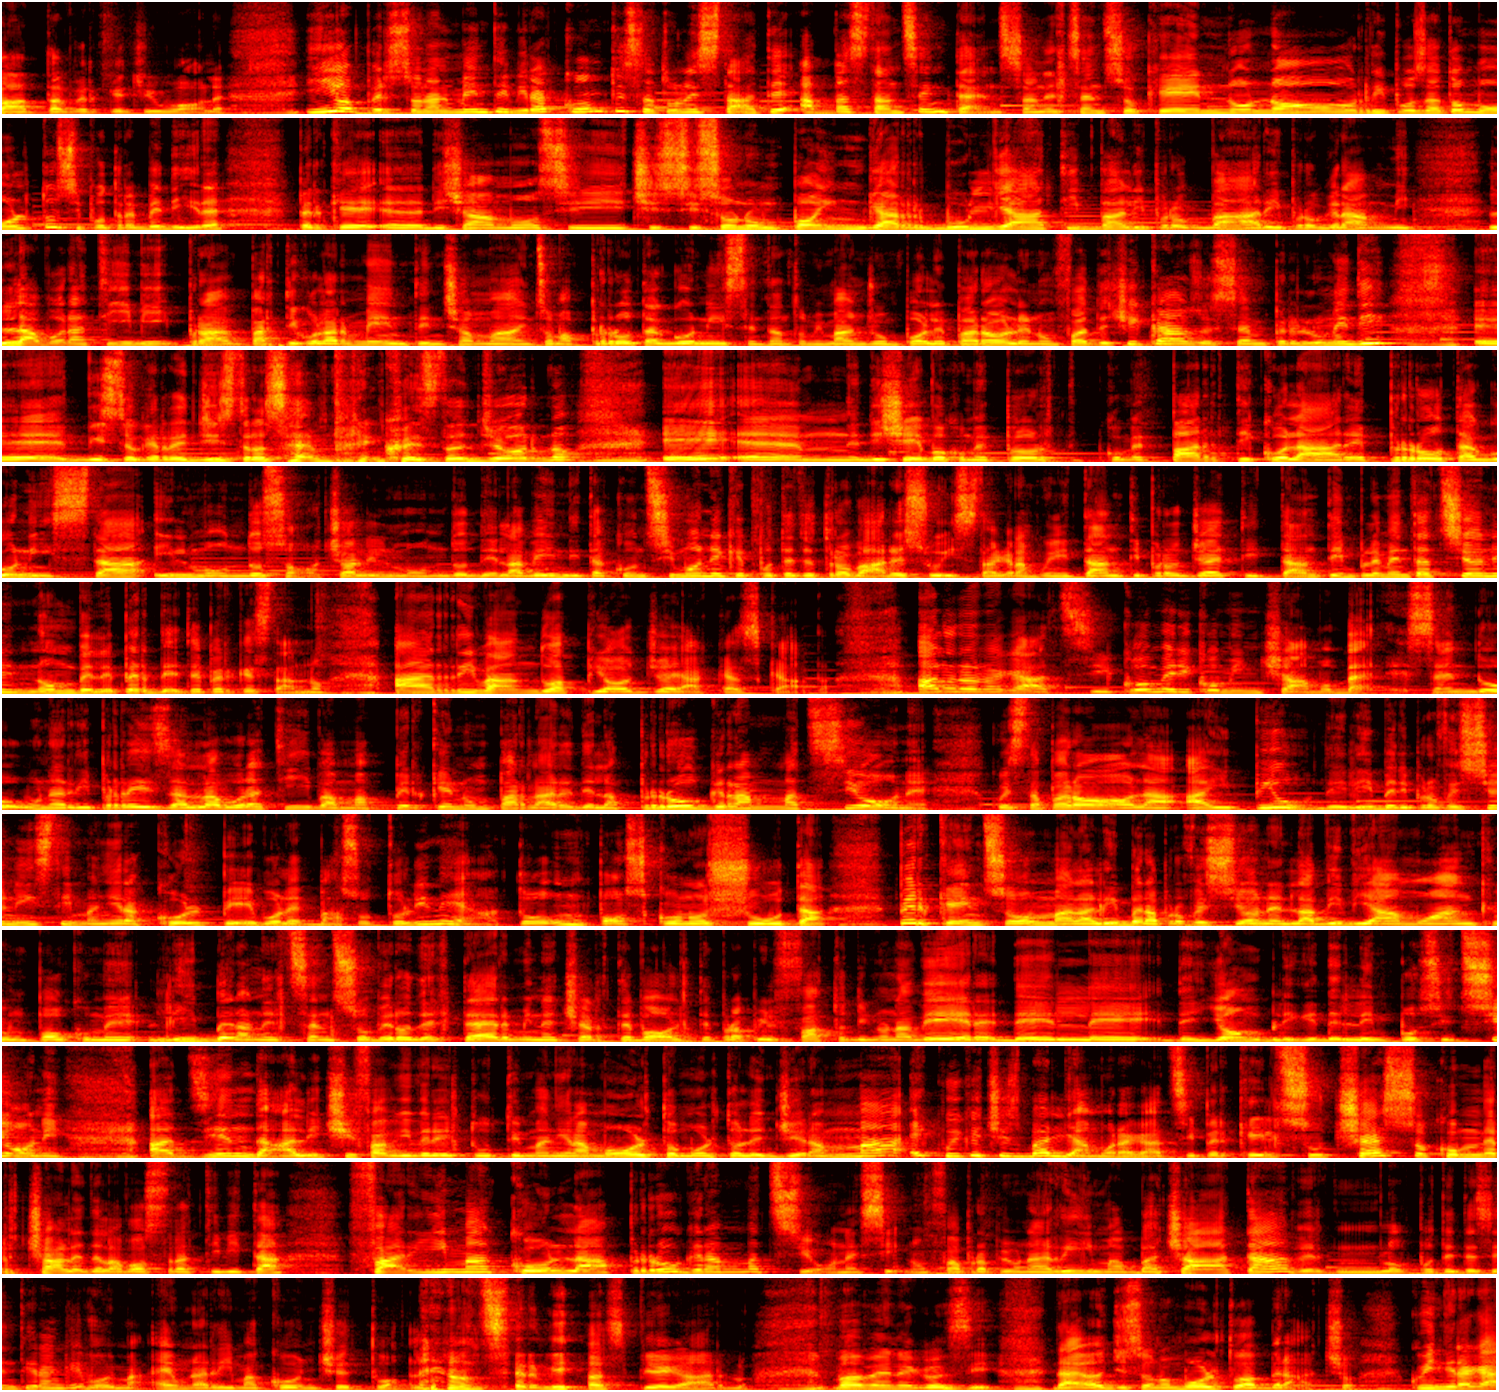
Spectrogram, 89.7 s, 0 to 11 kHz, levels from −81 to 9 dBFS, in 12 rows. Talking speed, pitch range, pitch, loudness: 150 wpm, 135-195 Hz, 155 Hz, -19 LUFS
